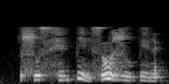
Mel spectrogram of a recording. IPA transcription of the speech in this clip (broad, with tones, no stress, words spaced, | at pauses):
ɬṳ˧˥˧she̤˦˥ɖ pi̤˥˩ɳsu˧˥˧ ɮṳ˥˧pe̤˥˧ɳ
